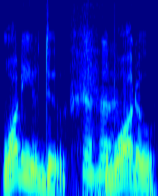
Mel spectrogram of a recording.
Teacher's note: Ele vira o nosso R para eles é o D. Isso é o som de D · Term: flap T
